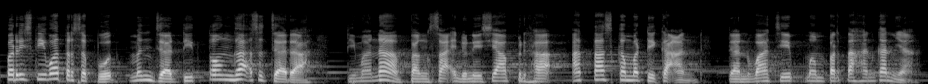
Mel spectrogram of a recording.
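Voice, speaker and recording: A teacher reading a scripted lesson for primary school pupils, speaking to them directly in a steady reading voice. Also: medium pitch, a little slow, faint music behind. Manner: reads steadily, addressing pupils as younger siblings.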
